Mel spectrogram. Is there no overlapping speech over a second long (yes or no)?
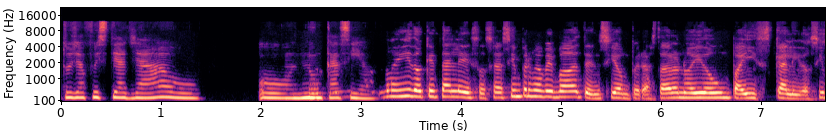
yes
